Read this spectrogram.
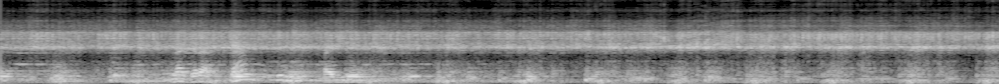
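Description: An old record plays music with a tinny, muffled sound.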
